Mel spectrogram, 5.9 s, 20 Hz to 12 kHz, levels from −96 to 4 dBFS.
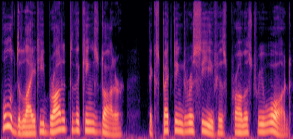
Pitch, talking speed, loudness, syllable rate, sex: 140 Hz, 165 wpm, -18 LUFS, 4.8 syllables/s, male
